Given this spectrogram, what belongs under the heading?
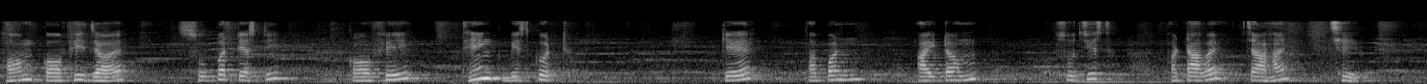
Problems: background sounds at intervals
